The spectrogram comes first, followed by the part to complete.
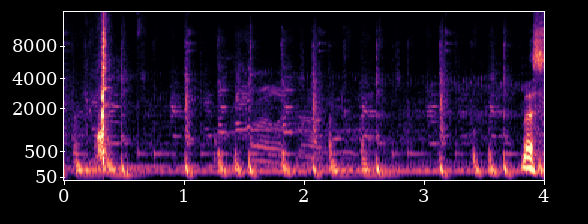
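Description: A golf club striking a ball off the tee: one sharp crack about a third of a second in, heard over steady background music.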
